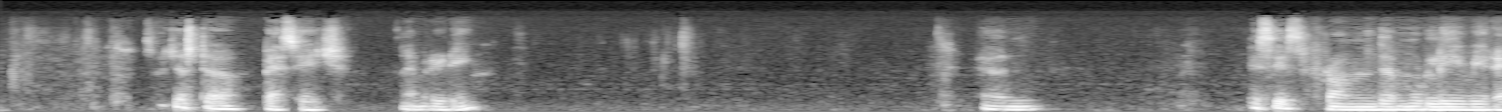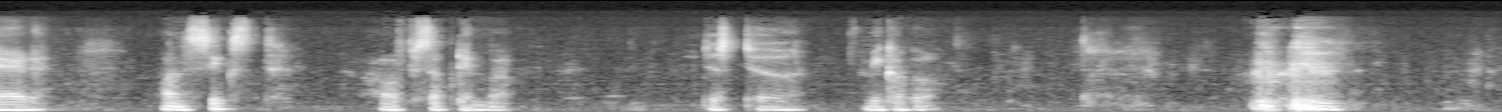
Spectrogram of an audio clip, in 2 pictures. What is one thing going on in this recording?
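An older man speaks calmly and slowly, close by, with long pauses.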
